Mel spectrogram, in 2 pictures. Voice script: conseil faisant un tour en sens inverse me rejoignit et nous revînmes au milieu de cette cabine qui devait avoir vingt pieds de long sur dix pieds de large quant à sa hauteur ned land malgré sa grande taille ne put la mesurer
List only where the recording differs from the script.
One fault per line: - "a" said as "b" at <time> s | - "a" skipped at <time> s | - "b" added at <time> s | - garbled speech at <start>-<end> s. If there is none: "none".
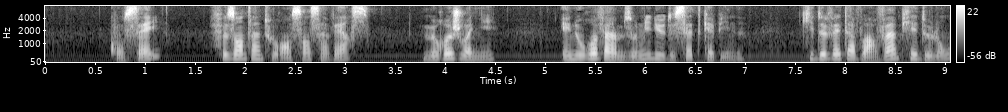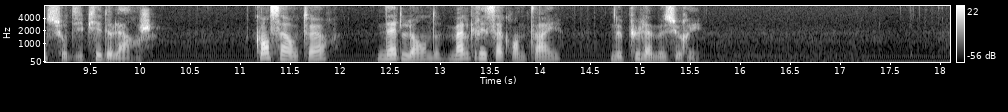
- "à" skipped at 11.3 s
